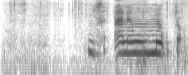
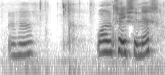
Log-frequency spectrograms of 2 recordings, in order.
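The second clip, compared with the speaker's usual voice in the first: ordinary delivery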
